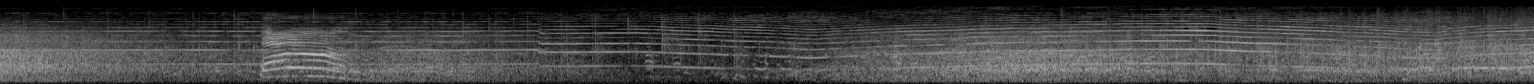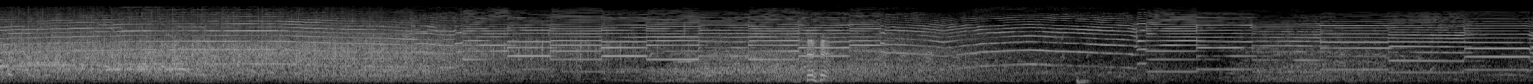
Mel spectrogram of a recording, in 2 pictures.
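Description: Highland bagpipes wailing in long, siren-like swoops of pitch over the steady drones. About twenty seconds in they change to a run of separate stepped notes. Audience laughter near the start.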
